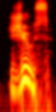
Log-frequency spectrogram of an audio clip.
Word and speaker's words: au jus: then the proper pronunciation is a silent S. So not phonetically jus, but more like jus.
